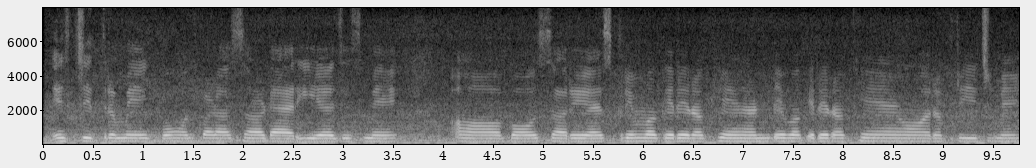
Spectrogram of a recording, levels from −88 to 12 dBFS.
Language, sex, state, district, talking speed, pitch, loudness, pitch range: Hindi, female, Chhattisgarh, Raipur, 155 wpm, 185 Hz, -13 LUFS, 180-190 Hz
